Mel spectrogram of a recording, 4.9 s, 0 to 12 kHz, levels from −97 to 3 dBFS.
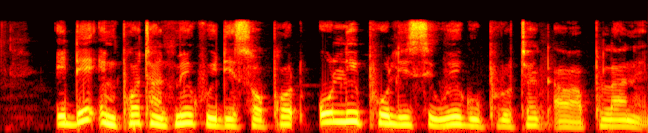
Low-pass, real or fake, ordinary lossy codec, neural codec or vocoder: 7.2 kHz; real; none; none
